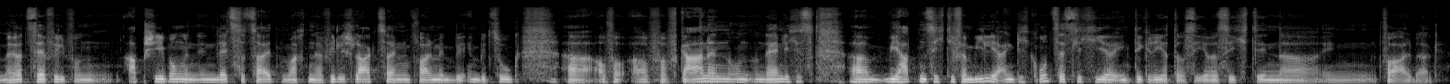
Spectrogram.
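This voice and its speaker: Flat-voiced hesitant male interviewer. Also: on the low side, moderate pace. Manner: hesitant, many fillers. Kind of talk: news interview questions.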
